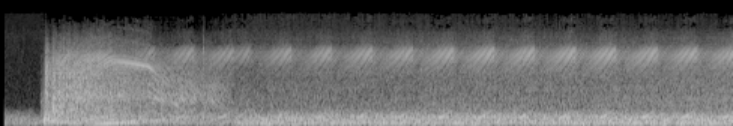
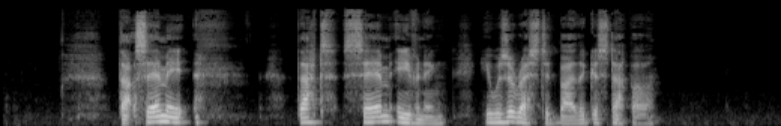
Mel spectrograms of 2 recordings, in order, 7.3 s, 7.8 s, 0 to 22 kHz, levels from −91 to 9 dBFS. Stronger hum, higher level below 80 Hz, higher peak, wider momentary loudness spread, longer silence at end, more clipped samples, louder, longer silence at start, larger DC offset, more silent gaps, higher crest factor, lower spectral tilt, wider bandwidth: neither; first, -32 dBFS vs -60 dBFS; about the same, -2 dBFS vs -2 dBFS; second, 6 LU vs 19 LU; second, 0 s vs 1.3 s; neither; first, -17 LUFS vs -20 LUFS; second, 0.05 s vs 0.8 s; neither; neither; about the same, 16 dB vs 20 dB; about the same, -5.5 dB/octave vs -4.5 dB/octave; second, 13.5 kHz vs 16.5 kHz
